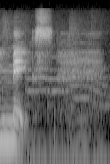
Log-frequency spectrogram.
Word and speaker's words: Mx: pronounce mix makes mistakes pronounce mix or mux and sometimes mx mux is disgusting it has to be mix yes we're deciding for the world yeah it's mix uh exactly the conversation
